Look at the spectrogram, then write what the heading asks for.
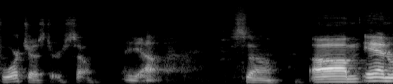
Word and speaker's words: Worcester: or worcester but it's warchester that's western you go down to maryland and only you know a couple hundred miles away and it is actually pronounced warchester so yeah so um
